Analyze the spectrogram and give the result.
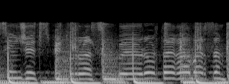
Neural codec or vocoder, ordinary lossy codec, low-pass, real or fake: none; Opus, 64 kbps; 7.2 kHz; real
